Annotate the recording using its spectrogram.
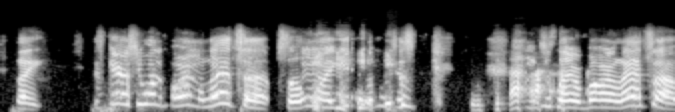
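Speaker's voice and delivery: very high-pitched voice. Retelling what a friend said about lending a girl his laptop, imitating his voice. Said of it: "let me do the voice".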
